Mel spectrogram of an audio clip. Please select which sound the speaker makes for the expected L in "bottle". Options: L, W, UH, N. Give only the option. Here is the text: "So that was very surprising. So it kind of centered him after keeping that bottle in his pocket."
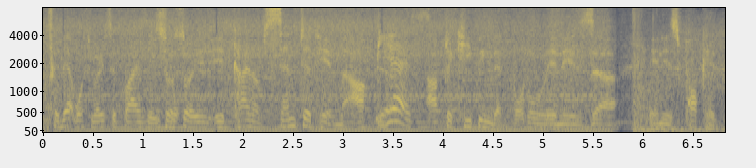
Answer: N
